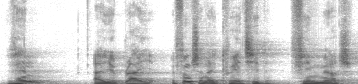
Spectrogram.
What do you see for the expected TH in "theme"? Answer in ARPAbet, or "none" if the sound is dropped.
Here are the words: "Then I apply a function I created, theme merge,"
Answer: F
